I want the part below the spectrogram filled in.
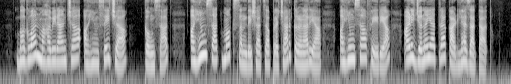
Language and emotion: Marathi, neutral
